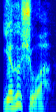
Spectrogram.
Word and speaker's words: Yahushua: But when we go to pronounce his name, we should say it the way his mother, his earthly father, his stepfather, his friends, his brothers and his disciples called him Yahushua.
